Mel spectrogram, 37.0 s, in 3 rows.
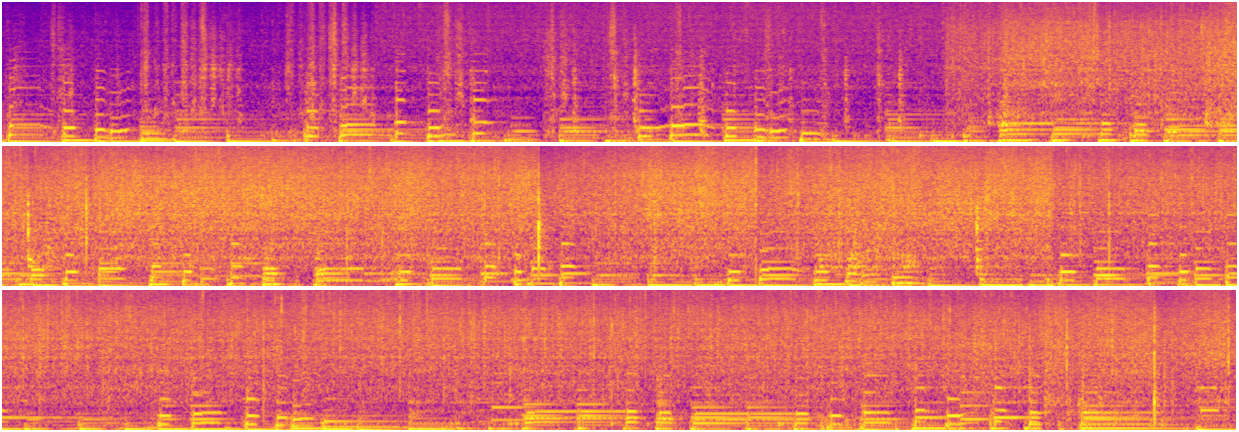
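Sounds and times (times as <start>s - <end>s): background music: 0.0s - 37.0s
greens sizzling in frying pan: 0.4s - 37.0s
wooden spoon stirring: 0.5s - 24.5s.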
